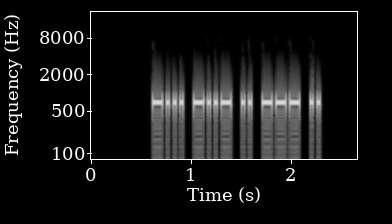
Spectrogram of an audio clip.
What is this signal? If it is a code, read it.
Morse code, heard as a keyed tone, about 36 wpm, 700 Hz. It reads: BXIOI
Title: Code Groups - 5 Letters - 35wpm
